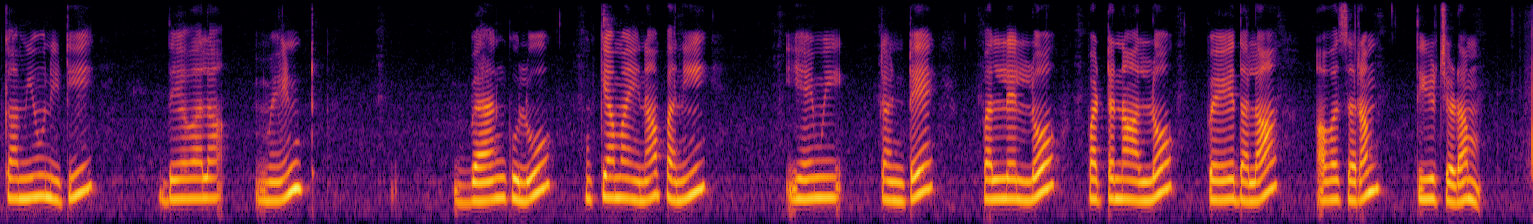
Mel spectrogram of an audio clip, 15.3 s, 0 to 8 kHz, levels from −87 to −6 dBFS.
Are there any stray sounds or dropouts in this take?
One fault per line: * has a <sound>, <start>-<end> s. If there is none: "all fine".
all fine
